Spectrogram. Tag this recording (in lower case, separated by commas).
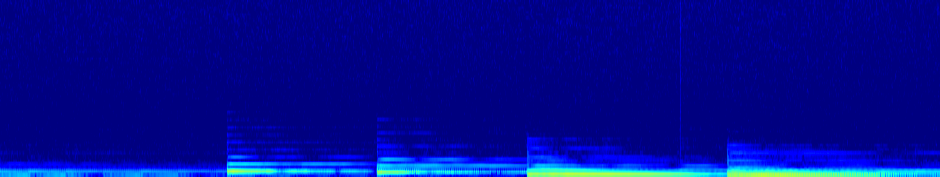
music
